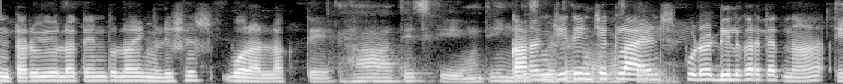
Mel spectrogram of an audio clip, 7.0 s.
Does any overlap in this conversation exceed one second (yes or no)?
yes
